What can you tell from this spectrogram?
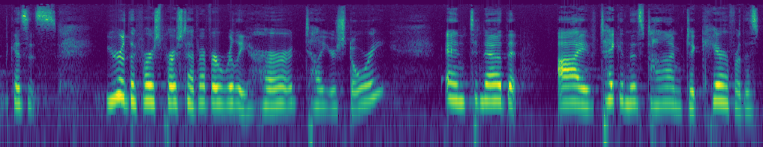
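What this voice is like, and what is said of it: Choked-up, emotional voice. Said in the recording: “I get a little choked up,”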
